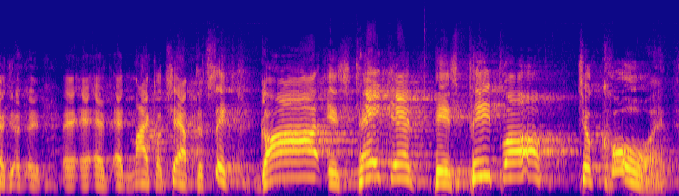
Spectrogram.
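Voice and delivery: ordinary delivery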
